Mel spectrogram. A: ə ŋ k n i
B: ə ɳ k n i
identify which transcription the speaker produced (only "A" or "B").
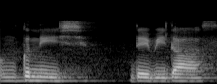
A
